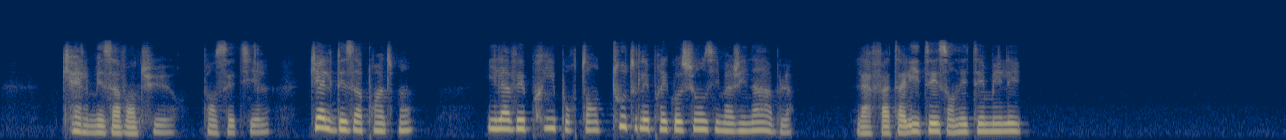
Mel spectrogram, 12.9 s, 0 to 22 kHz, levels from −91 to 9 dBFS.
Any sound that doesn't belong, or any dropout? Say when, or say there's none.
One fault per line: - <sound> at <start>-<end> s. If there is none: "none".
none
